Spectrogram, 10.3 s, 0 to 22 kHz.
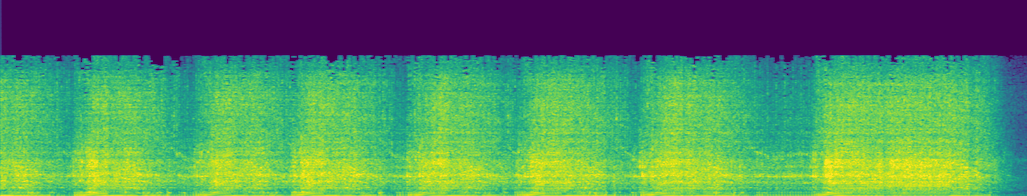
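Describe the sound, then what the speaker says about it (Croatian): A Yamaha MT-09 Y-AMT motorcycle on its stock exhaust during break-in, blipped to about 5000 rpm about seven times in a row. Each rise and fall is loud and close, with a brief settle between revs. "Ajde da stisnemo gas pa da vidimo kako se čuje sa fabričkim izduvom do 5000 obrtaja"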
